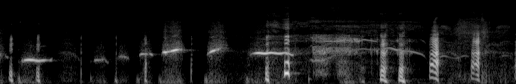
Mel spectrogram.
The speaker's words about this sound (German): Delfine haben tatsächlich besondere Pfeifsignale, mit denen sie sich ja. gegenseitig erkennen und ansprechen.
